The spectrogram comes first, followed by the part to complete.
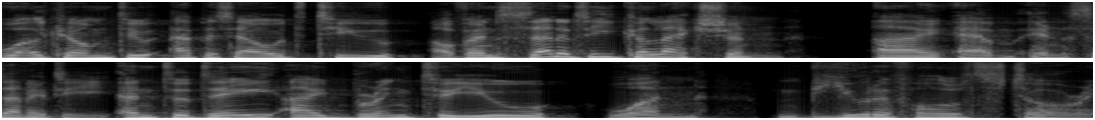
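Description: A man puts on a character voice and delivers it at a fairly slow pace. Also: fairly low pitch for a man. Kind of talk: horror podcast host. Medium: read story. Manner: ominous, teasing.

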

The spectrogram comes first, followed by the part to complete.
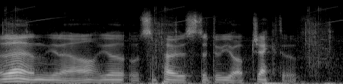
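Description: A man speaks in a fairly low pitch at a fairly slow pace. His intonation is monotone and flat, and there is noticeable background noise. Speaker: gaming streamer. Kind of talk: profanity-laced angry rant at a video game. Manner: incredulous, swearing outbursts.

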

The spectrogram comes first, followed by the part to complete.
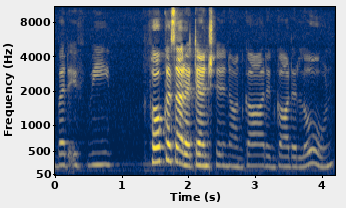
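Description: A woman speaks in a somewhat breathy voice. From India. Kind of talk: spiritual reflection monologue. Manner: unscripted, with fillers.

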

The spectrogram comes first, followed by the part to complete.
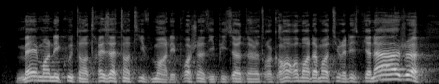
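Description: Here is an ordinary speaking voice from a man with a fairly high pitch. He moves at a fairly quick pace. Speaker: announcer narrator of radio drama. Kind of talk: radio drama narration, mock-solemn announcer. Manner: pompous, tongue-in-cheek, brisk and playful.

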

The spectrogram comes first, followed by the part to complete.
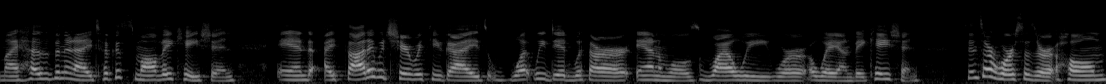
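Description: Against a quiet background, a woman speaks at a moderate pace with ordinary pitch variation. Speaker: horse owner vlogger. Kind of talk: casual vlog chat. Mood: friendly, upbeat. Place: home room. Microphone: lapel.

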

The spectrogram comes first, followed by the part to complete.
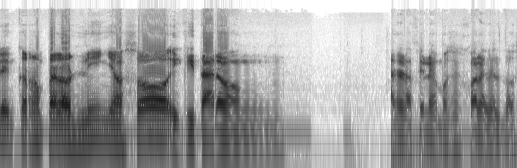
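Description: The pitch swings very widely in this voice with a Castilian accent. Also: man, fairly low pitch for a man, moderate pace. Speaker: podcast co-host. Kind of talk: casual chat.

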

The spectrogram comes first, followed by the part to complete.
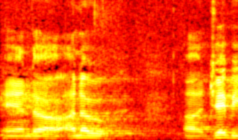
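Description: A man speaks in a room with audible echo. Light background noise can be heard. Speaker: Sunday school teacher. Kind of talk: lecture. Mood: thoughtful, reflective. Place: classroom. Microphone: camera far.

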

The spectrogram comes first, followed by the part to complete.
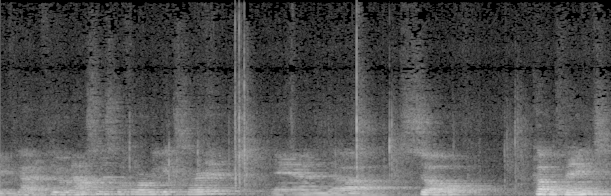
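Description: Strong room echo and light background noise surround a man whose voice is high for a man, with fairly even intonation. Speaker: pastor. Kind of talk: church announcements. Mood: warm, friendly. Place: church. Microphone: camera far.

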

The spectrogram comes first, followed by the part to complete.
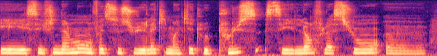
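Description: At a fairly slow pace, a woman speaks with fairly high pitch and flat, monotone intonation. The background is quiet. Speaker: YouTuber. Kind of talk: casual Q&A talk to camera. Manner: hesitant, many fillers. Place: home room. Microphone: studio mic.

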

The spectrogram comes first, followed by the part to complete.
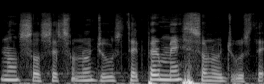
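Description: A woman speaks at a fairly slow pace with lively intonation. Her tone is dark and mellow. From southern Italy, Basilicata. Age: 80s+. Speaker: amateur painter. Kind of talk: interview. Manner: halting.

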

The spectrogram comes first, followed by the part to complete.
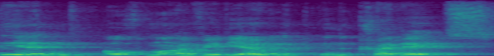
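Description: A man talks at a moderate pace, and audible room echo can be heard. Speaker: car build vlogger. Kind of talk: casual vlog chat. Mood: mildly annoyed, explaining. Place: workshop.

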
